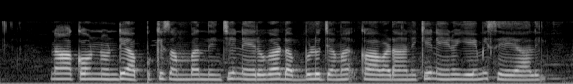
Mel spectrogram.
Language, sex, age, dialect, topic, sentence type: Telugu, female, 18-24, Southern, banking, question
